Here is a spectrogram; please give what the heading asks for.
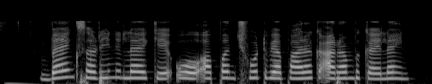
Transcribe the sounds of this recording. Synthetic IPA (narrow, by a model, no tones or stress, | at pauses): bɛ̃ŋksə̃ɾinləɦkeʔoəpənt͡ʃʰoʈʋjapaɾəka̰ːɾəmbʱkəjləɪn̆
